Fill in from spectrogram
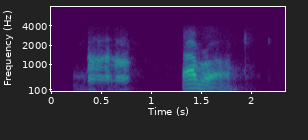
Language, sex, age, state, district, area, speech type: Manipuri, male, 30-45, Manipur, Thoubal, rural, conversation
